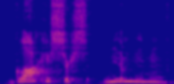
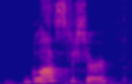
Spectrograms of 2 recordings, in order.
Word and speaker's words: Gloucestershire: to studly Castle and I know how to say this gloucestershire like Worcestershire gloucestershire to await the birth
